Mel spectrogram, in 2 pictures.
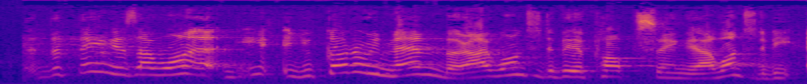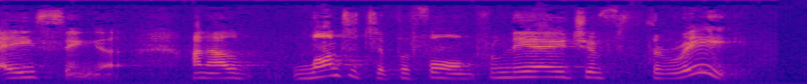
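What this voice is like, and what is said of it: Scouse accent. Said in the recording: “with a lovely Scousy accent”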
